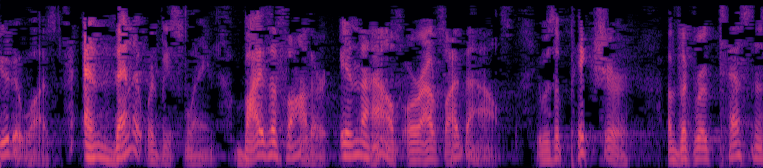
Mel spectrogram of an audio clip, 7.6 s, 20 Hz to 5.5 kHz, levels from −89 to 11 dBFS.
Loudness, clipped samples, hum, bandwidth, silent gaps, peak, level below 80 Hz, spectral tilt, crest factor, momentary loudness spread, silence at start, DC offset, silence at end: -31 LUFS; under 0.1%; none; 5.2 kHz; none; -8 dBFS; -62 dBFS; -7.5 dB/octave; 24 dB; 16 LU; 0 s; under 0.1%; 0 s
